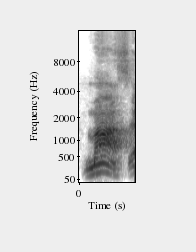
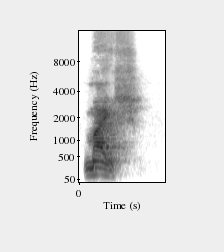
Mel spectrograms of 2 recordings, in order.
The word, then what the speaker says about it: mais: No, because Portuguese, mas, M-A-S is Spanish, mas. Portuguese, mais, is how you say mais, is how it's pronounced, mais que nada.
